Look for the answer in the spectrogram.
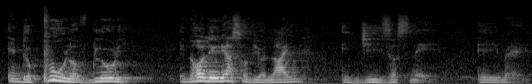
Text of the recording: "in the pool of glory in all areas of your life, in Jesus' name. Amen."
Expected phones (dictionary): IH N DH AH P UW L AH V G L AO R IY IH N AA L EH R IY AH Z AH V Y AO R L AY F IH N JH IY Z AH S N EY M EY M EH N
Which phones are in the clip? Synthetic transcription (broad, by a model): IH N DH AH P UW L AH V G L AO R IY IH N AA L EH R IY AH S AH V Y AO L AY F IH N JH IY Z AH S N EY M EY M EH N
